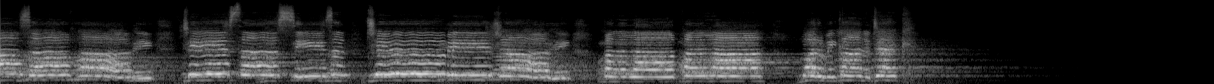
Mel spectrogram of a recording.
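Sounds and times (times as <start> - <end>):
alto voice singing carol learning track: 0.0 - 9.5.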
